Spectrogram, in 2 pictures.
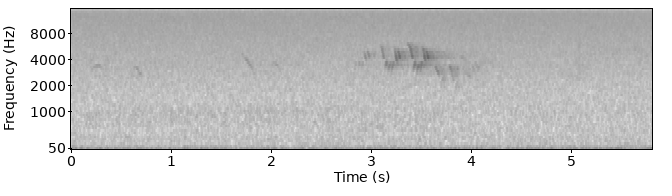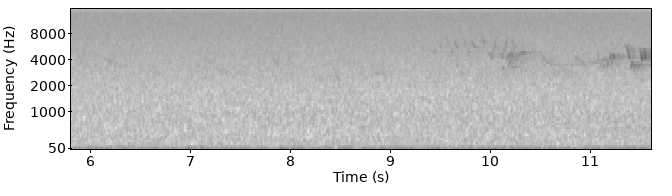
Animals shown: Eastern Wood-Pewee (Contopus virens), Red-eyed Vireo (Vireo olivaceus), Mourning Warbler (Geothlypis philadelphia), Chestnut-sided Warbler (Setophaga pensylvanica)

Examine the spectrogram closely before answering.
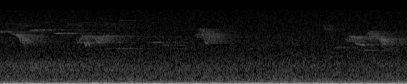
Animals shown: Hermit Thrush (Catharus guttatus), Red-eyed Vireo (Vireo olivaceus), Scarlet Tanager (Piranga olivacea)

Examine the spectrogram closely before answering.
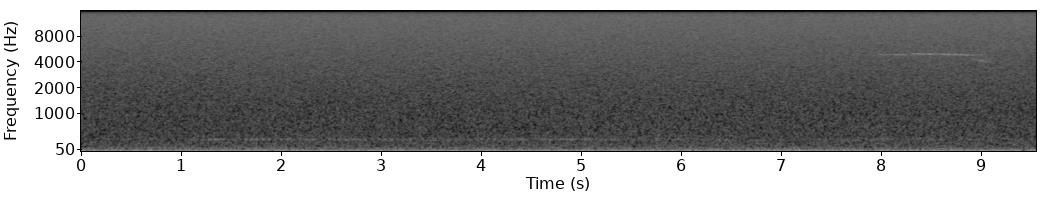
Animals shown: Black-throated Green Warbler (Setophaga virens)

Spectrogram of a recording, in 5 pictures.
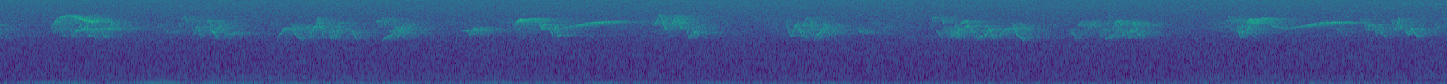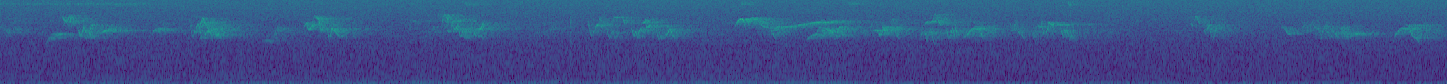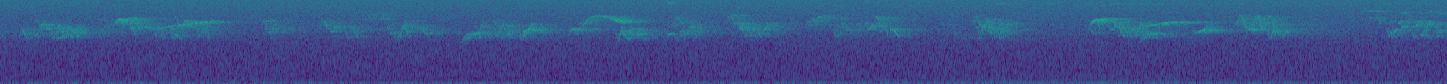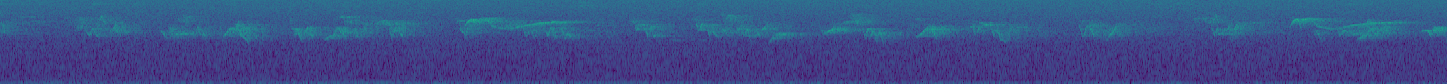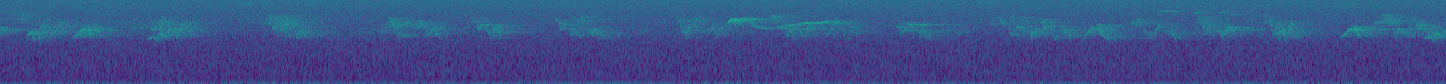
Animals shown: Red-eyed Vireo (Vireo olivaceus), Brown Creeper (Certhia americana), Scarlet Tanager (Piranga olivacea), Blackpoll Warbler (Setophaga striata), Eastern Wood-Pewee (Contopus virens)

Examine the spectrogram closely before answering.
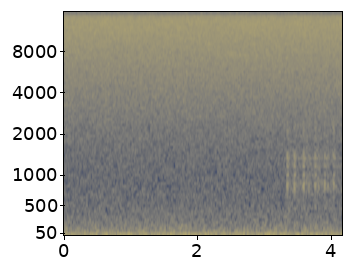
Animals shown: Yellow-bellied Sapsucker (Sphyrapicus varius)

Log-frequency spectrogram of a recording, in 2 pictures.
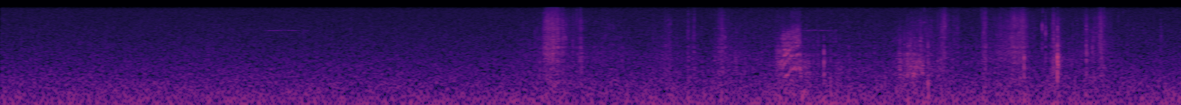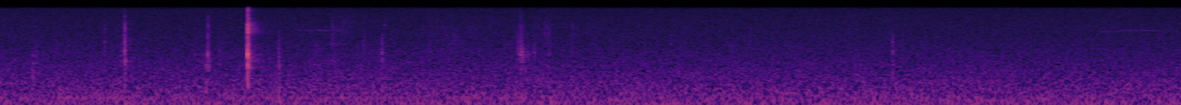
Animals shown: Black-throated Green Warbler (Setophaga virens)

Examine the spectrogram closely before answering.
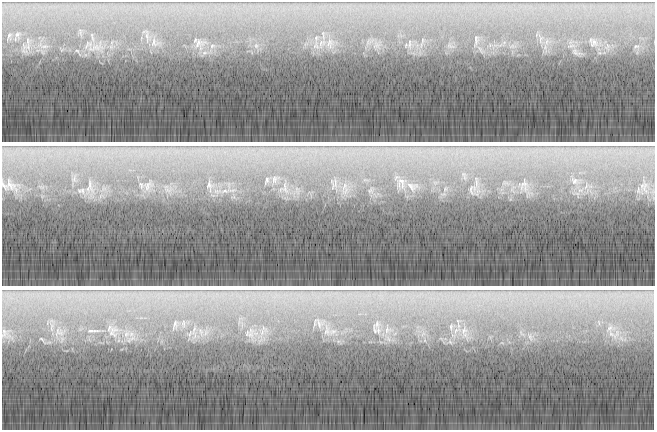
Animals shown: Rose-breasted Grosbeak (Pheucticus ludovicianus), Red-eyed Vireo (Vireo olivaceus)

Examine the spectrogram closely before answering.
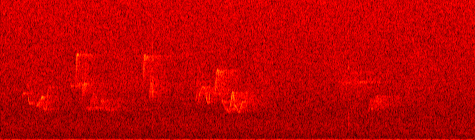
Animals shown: Least Flycatcher (Empidonax minimus), Red-eyed Vireo (Vireo olivaceus)

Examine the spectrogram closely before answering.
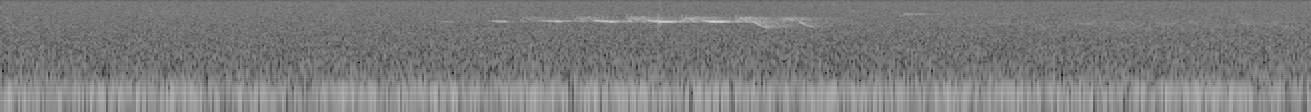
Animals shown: Ovenbird (Seiurus aurocapilla), Yellow-rumped Warbler (Setophaga coronata)

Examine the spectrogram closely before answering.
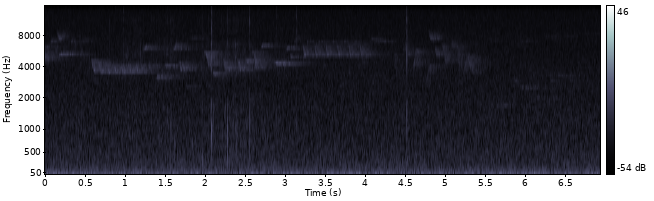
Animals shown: Golden-crowned Kinglet (Regulus satrapa), Winter Wren (Troglodytes hiemalis), Hermit Thrush (Catharus guttatus), Magnolia Warbler (Setophaga magnolia)

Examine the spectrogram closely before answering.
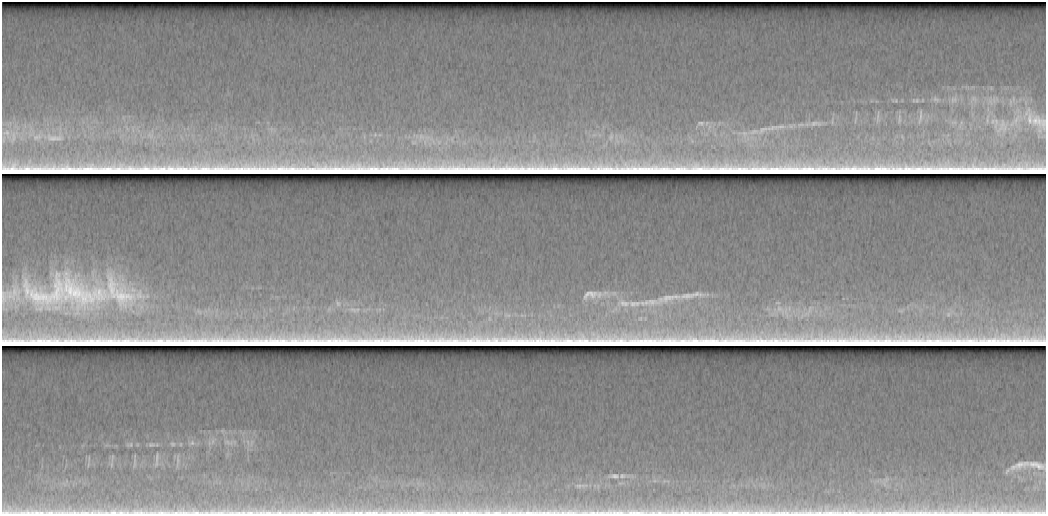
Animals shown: Blackburnian Warbler (Setophaga fusca), Hermit Thrush (Catharus guttatus), Red-eyed Vireo (Vireo olivaceus), Eastern Wood-Pewee (Contopus virens), Ovenbird (Seiurus aurocapilla)

